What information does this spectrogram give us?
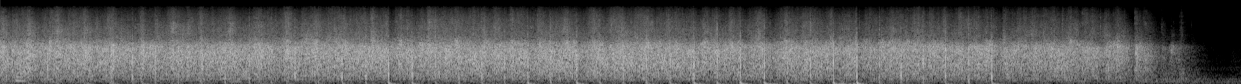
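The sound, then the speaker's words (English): A lecture audience applauds steadily to recognize Mr. Moss's generosity in bringing the lecture series, a dense, loud wash of many hands clapping that holds for about eleven seconds before fading out quickly at the end. “So would you applaud with me tonight?”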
